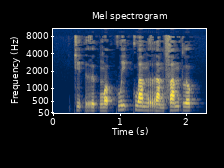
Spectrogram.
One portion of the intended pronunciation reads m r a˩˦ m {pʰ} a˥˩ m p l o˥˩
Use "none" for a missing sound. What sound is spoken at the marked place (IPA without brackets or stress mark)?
f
